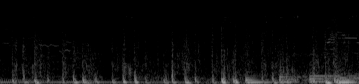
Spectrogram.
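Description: Steady clip-clop of horse hooves walking on hard ground, close and rhythmic, with a brief whinny-like sound near the end, heard on a ranch setting.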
